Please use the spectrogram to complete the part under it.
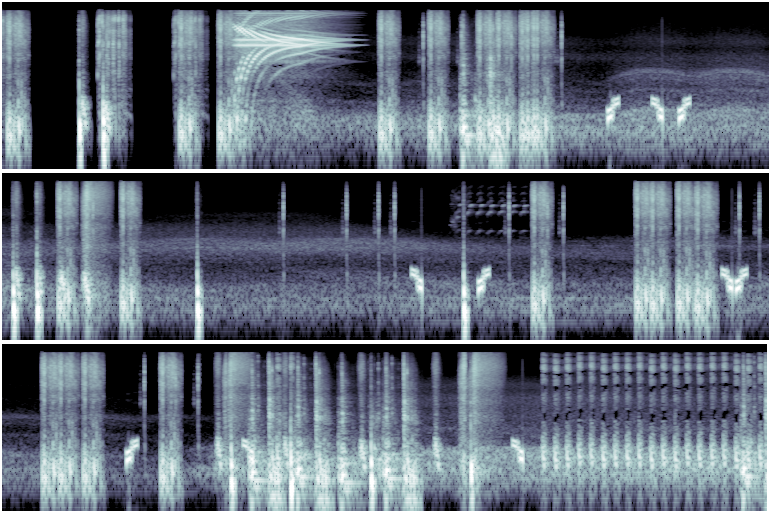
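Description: Short electronic clicks and pops sound again and again.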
